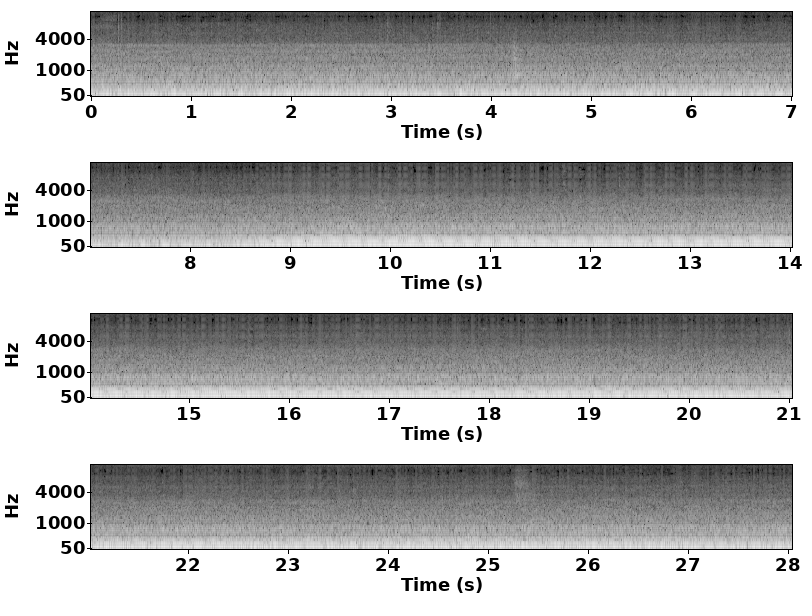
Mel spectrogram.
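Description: A ship's engine droning steadily as the vessel moves through the harbour, a deep hum with an overtone an octave above. About eight seconds in it gets clearly louder and fuller, then holds steady.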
